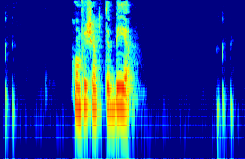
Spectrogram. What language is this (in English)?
Swedish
